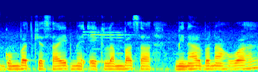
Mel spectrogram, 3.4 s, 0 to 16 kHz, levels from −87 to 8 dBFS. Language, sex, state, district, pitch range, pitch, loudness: Hindi, male, Jharkhand, Ranchi, 110-120 Hz, 115 Hz, -17 LUFS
